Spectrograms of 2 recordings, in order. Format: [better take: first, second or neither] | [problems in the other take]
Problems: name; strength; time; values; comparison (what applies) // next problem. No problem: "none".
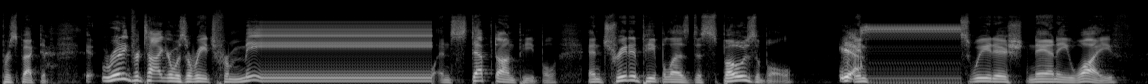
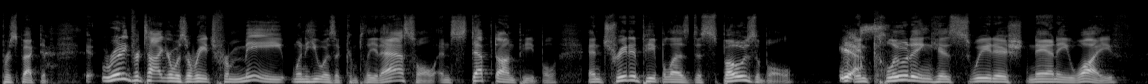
second | audio freezing; at 2.5 s for 1.5 s and at 8.5 s for 1 s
